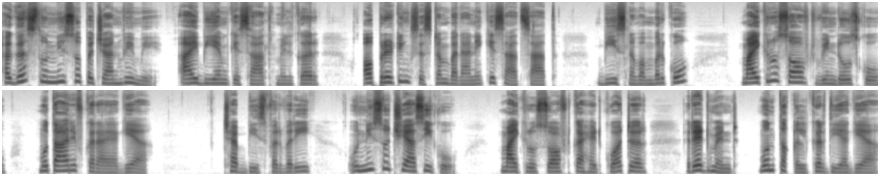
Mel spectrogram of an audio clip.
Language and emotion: Urdu, neutral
